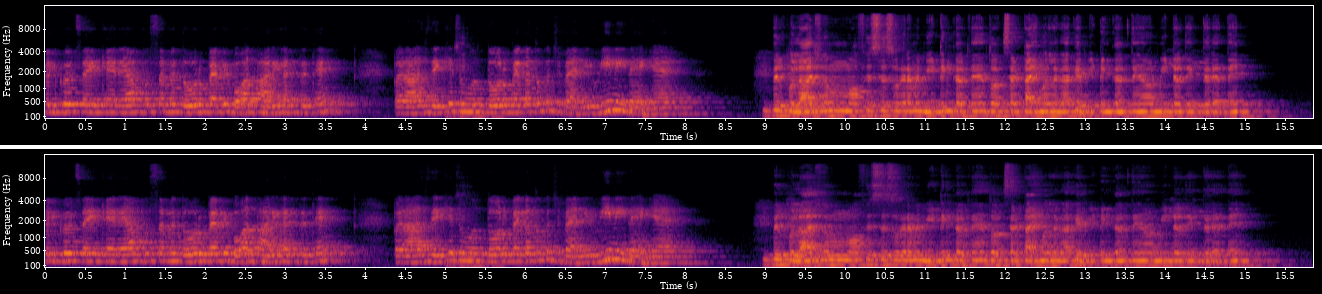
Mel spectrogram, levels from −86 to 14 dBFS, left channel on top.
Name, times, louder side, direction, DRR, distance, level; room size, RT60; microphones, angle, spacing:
voice 1, 0.0-3.5 4.0-7.9 8.9-9.1 13.7-14.6, equal, 20° right, -4 dB, 2.8 m, -28 dB
voice 2, 9.0-14.9, left 2 dB, 65° left, 0 dB, 1.5 m, -24 dB
12.5 x 10.0 x 2.5 m, 1.1 s
head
